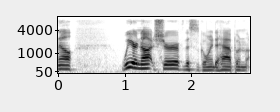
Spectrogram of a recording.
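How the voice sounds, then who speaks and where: His pitch fairly high and swinging very widely, a man speaks with an American accent. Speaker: podcast host. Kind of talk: podcast discussion. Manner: animated, profane.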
